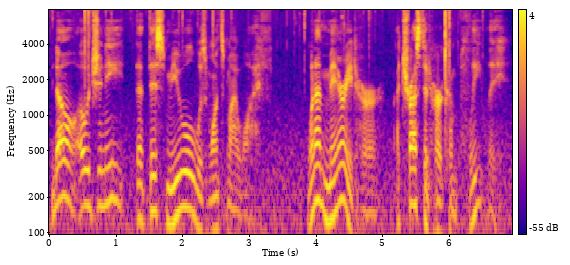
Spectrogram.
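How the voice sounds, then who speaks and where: A man's voice: mid-range voice, sing-song, measured pace, a little mellow, slight background noise. A man voicing a wronged old man who tells his tale formally and earnestly in a bedtime storybook. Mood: earnest, wounded.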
